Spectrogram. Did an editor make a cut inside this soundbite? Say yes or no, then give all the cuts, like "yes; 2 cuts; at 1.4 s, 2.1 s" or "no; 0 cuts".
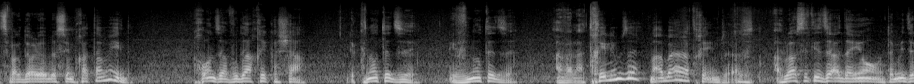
no; 0 cuts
